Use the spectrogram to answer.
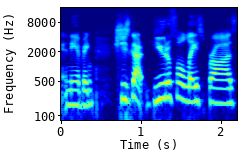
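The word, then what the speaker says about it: Anine Bing: It's not Annie Bing, Ania Bing.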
